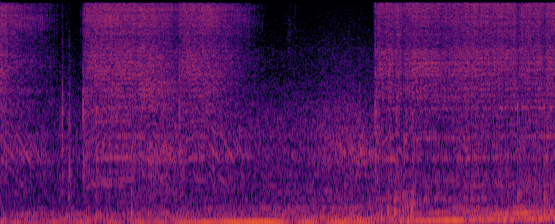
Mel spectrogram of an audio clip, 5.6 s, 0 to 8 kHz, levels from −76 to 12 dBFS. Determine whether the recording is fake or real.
real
